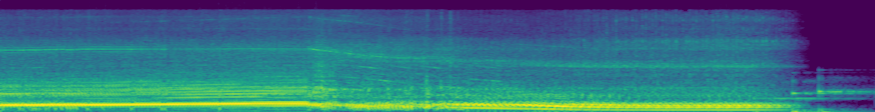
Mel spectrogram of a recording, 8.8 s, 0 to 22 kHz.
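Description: Ford 3.5 EcoBoost twin-turbo V6 held at high revs for about three seconds, then let off. A high whistle slides down as the revs fall back to a steady, lower speed. The sound fades out near the end.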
